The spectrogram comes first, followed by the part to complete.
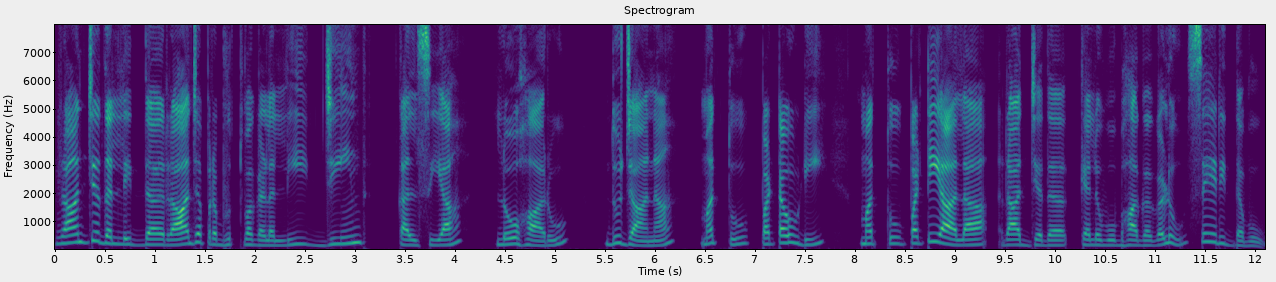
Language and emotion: Kannada, neutral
